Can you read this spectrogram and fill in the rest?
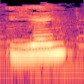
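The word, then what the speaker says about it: yen: イを発音して、うん、イエンって言うんですけれども、はい、ここは複数形になっているのでイエネスになります。 – あ、なるほど。じゃあ、ウンイエンだったらウンイエン。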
